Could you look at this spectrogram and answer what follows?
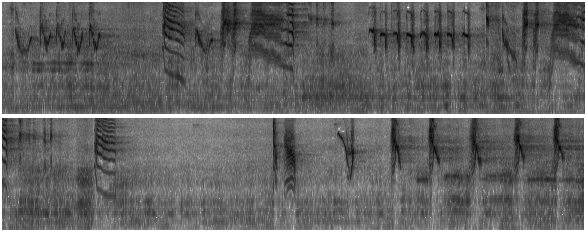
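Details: Long-tailed shrike song used to provoke other shrikes into singing: rapid runs of thin descending whistles, repeated chattering notes, then spaced sharp upward chips in the second half, over a low hum.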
